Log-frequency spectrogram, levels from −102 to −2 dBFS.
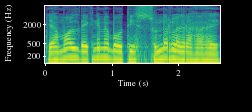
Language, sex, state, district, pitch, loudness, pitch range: Hindi, male, Jharkhand, Ranchi, 140 Hz, -10 LUFS, 130-165 Hz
